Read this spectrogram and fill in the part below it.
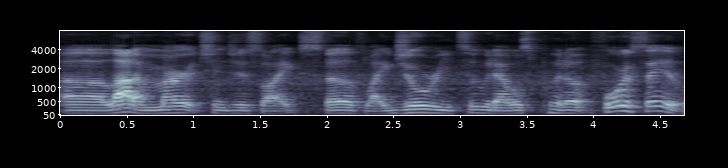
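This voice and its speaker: This man's voice sits fairly low in pitch. He talks at a fairly slow pace. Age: 20s. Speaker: music reaction youtuber. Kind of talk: casual reaction commentary. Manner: casual, filler-heavy.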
